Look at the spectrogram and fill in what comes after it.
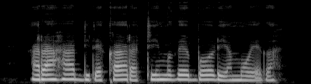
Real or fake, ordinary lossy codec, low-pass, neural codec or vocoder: real; none; 19.8 kHz; none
